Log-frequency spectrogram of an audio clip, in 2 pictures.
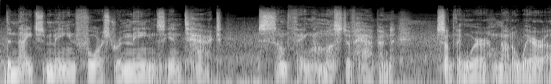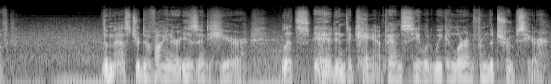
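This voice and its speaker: A man playing a grave, analytical traveler in a fantasy game, speaking in a measured, formal way. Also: extremely low pitch, animated, pushed and bright, a little hiss or hum, full character voice. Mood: grave, pondering. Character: grave, analytical adult male traveler, stoic and deliberate. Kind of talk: scripted game dialogue.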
